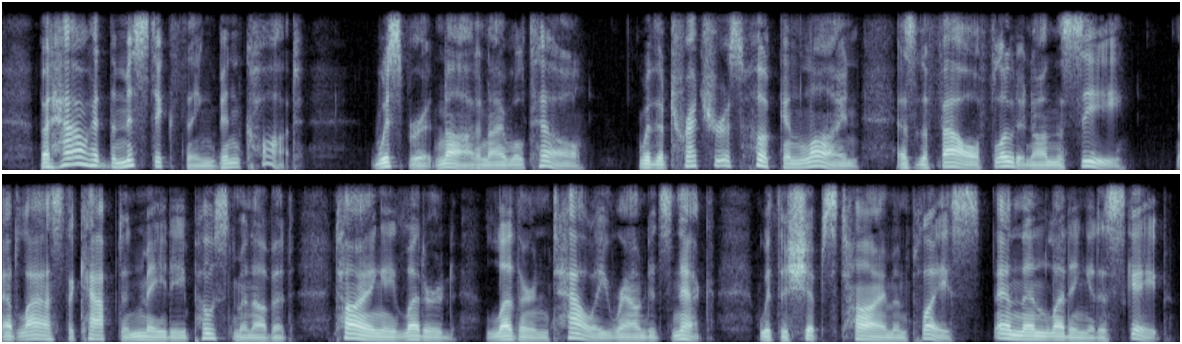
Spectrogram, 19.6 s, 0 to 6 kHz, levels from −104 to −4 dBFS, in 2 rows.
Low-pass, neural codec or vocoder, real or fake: 5.4 kHz; none; real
